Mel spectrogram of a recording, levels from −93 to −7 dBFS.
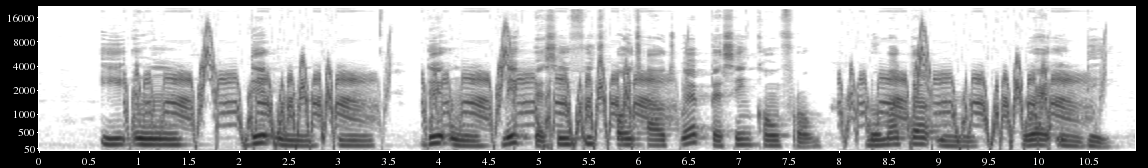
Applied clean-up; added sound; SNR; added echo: none; Scratching (performance technique); 3 dB; none.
